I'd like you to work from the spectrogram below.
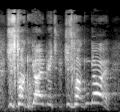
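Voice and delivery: very high yelled commands; mock drill trainer. A coked up trainer yelling at girls, high mock yell. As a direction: hammer them like a wired boot camp instructor.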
